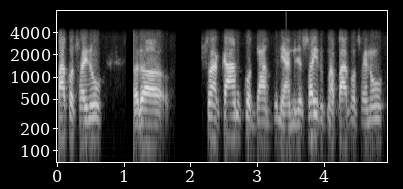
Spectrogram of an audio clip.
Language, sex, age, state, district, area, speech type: Nepali, male, 60+, West Bengal, Jalpaiguri, urban, conversation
